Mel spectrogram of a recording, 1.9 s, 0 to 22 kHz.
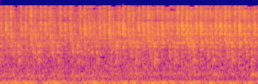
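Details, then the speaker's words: Idling engine with suspected hydraulic lifter clatter at startup, running for 10 minutes on old oil dosed with engine cleaner: rough idle with fast uneven clatter, louder than before; owner attributes it to the cleaner degrading the oil before an oil change. "vous voyez le bruit café j'ai l'impression qu'elle claque encore plusavant bah ça c'est l'effet du nettoyant ça a dégradé déjà l'huile"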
